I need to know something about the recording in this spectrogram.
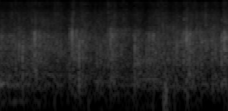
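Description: An audience gives the Lord a hand clap of thanksgiving for the Bible, clapping together in a steady, dense burst of applause, many overlapping hand claps forming a continuous crackling wash of sound at moderate loudness, with no voices clearly standing out.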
